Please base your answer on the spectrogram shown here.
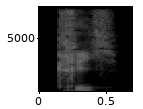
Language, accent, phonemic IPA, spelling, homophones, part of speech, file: French, France, /kʁi/, cris, cri / crie / cries / crient, noun / adjective, LL-Q150 (fra)-cris.wav
- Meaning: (noun) plural of cri; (adjective) plural of cri; masculine plural of crie; masculine of cries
